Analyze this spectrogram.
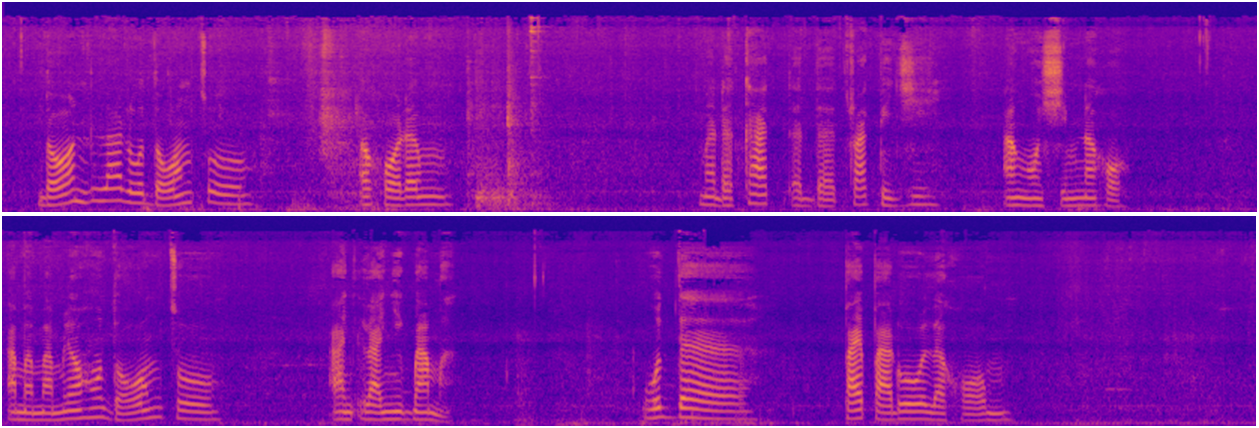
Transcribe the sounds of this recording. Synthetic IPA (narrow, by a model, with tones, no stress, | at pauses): d̪ɔ˨wɔ˦la˦ɖə˦wo˦d̪ɔ˨wɔ˦m˦t͡ʃo˦ | ə˨xɔ˨ɖə˦ŋũ˦ | mə̃˨ɖə˨ka˦ | ə˨d̪ə˨t̪ɾa˦k͡pi˨d͡ʑi˦ | a˨ŋɔ̃˨ʃi˨m˦nə̃˦xɔ˨ | a˨mə̃˨mã˨mlĩ˦ɔ˦ɦɔ̃˦d̪ɔ˨wɔ˦mũ˦to˦˨ | lə˨a˨ɲĩ˦ɡ͡bã˦mə̰̃˨ | wo˦d̪ə˦ | pa˦i˦pa˨ɖo˦wo˦lə˨xɔ˨mũ˦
